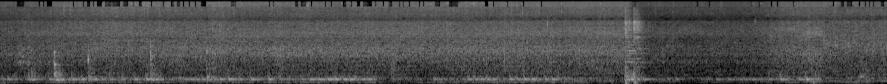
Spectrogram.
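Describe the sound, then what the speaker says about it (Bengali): Leafy greens with potatoes and beans sizzle in hot oil as they are stirred, a loud, steady close-up hiss with light scrapes and one sharp clank of the utensil partway through, with no talking. "এটা আর কিছুক্ষণ ভাজবো একদম ভাজা ভাজা করে ফেলবো"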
